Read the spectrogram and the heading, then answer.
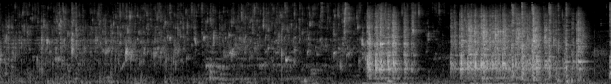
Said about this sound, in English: Ah, we got ten minutes, and let's dump out the pre-soak and dump in the dev.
